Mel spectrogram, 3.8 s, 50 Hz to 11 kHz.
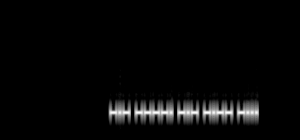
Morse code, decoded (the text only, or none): K9KYB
